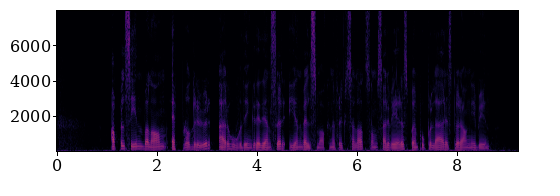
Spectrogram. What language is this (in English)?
Norwegian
